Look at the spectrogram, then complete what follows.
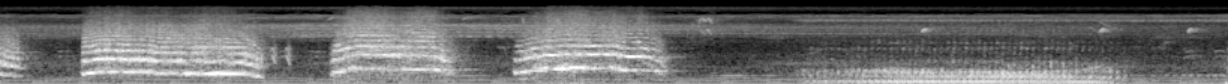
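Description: Animal-call sound effects for animated woolly mammoths: three loud drawn-out calls, each swooping up then down in pitch, then a lower, rougher rumbling call.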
